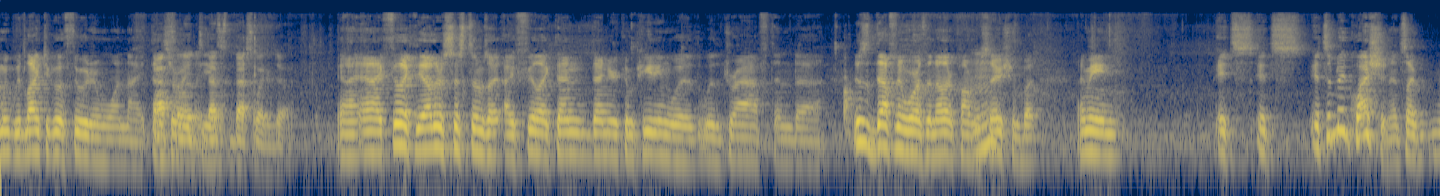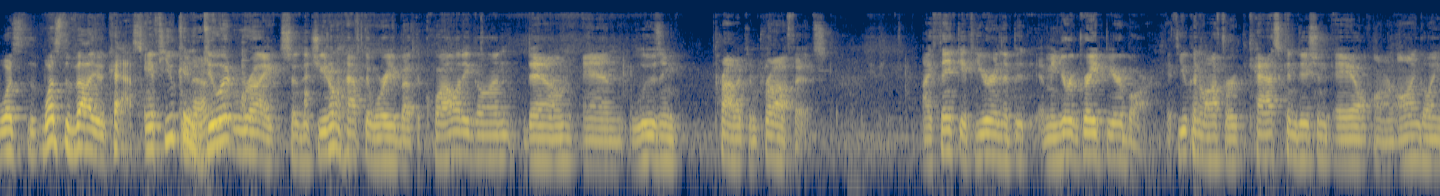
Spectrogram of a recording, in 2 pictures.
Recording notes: live at Jimmy’s No.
